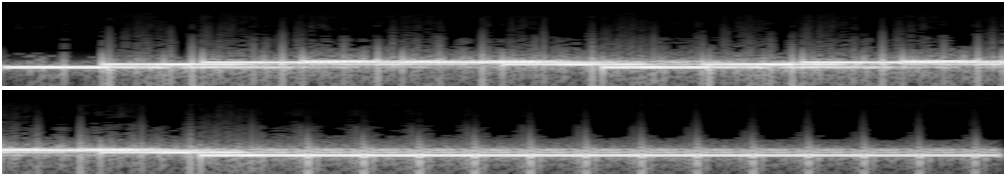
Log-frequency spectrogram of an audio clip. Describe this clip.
A trip-hoppish blues riff with reverb and an echo effect at the end.
trip-hop, blues, moody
